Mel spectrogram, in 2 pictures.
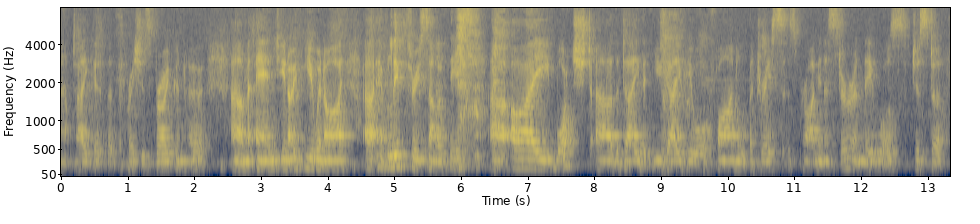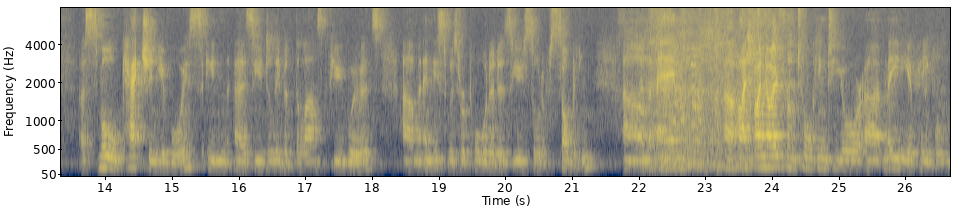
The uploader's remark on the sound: A recording from a live Global Institute for Women’s Leadership event held in London in the week of International Women’s Day, in partnership with Ipsos UK.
